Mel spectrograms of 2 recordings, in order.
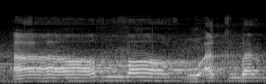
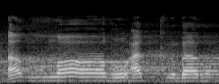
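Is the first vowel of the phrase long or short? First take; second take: long; short. First: The opening vowel is drawn out long. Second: The opening vowel is short. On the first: It asks whether Allah is the Greatest. The speaker calls it wrong. "ketika huruf A-nya dipanjangkan" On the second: Allah is the Greatest. The speaker calls it right. "artinya Allah Maha Besar"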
